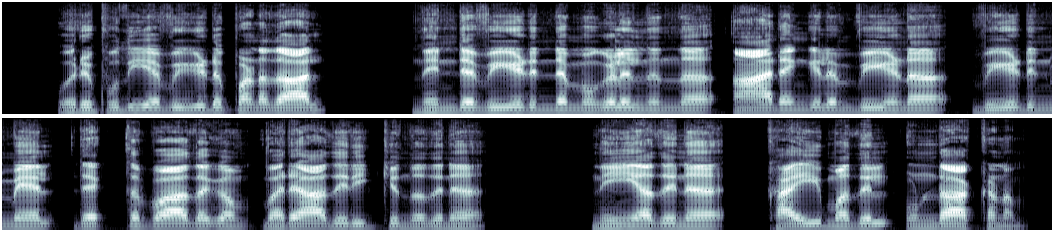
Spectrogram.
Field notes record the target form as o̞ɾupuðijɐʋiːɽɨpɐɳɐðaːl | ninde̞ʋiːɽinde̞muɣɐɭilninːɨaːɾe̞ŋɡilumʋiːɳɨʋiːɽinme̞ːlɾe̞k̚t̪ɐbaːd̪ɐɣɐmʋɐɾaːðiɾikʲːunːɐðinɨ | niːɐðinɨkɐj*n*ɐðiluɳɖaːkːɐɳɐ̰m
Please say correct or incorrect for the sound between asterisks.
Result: incorrect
